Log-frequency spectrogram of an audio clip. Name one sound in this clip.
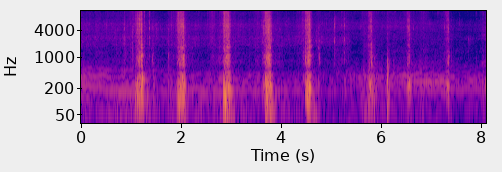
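A knife chops green onions on a wooden board with sharp knocks.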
